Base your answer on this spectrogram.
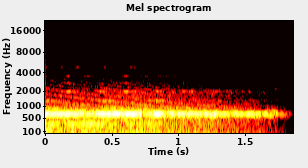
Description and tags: Analogue synth sonar soundPart of my Jen SX1000 samples
analogue, sx1000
